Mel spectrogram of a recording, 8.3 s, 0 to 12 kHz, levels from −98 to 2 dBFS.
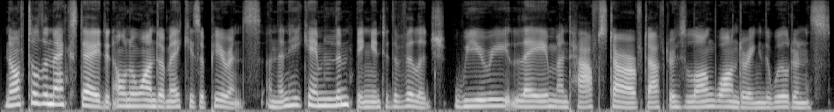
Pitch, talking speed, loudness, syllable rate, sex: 180 Hz, 215 wpm, -18 LUFS, 5.8 syllables/s, female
